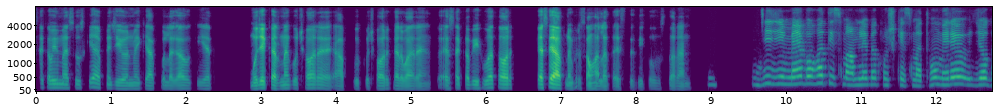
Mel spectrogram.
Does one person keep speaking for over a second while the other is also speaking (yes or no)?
no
